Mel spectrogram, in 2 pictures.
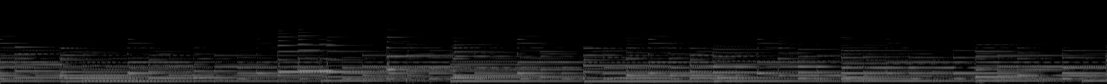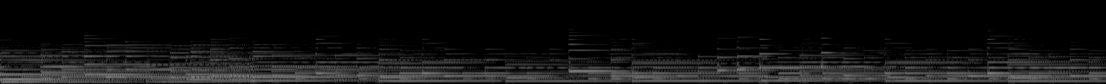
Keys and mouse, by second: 0.7 g, 2.0 click, 4.5-5.9 typing, 5.6 click, 8.1 click, 11.2 Tab, 12.4 click, 13.9 g, 15.1 click, 17.6 right click, 19.3 click, 21.9 right click.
